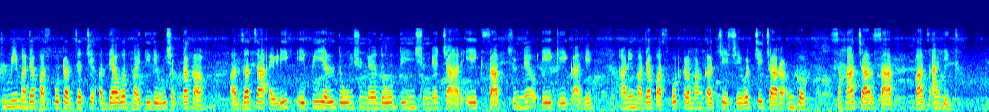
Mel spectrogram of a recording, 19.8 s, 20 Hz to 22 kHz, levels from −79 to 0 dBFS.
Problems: constant background noise, continuous background conversations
